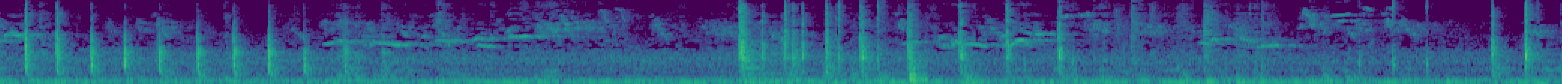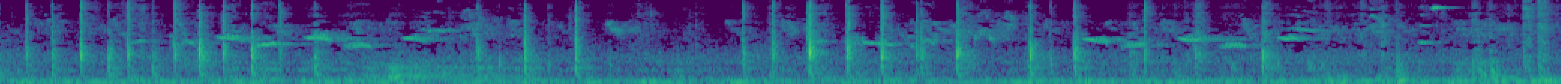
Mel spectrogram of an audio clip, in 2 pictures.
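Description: Small birds chirping, with runs of sharp clicks or taps several times a second throughout.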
